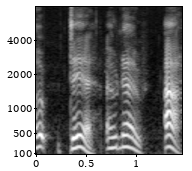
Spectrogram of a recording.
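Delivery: high, fussy robot butler voice. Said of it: "like, a guy in a C three P O suit".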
